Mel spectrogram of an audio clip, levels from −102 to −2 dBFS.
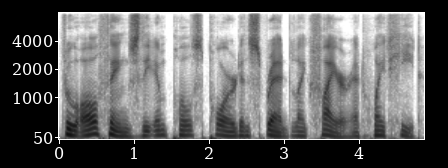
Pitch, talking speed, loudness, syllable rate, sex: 100 Hz, 160 wpm, -18 LUFS, 3.6 syllables/s, male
